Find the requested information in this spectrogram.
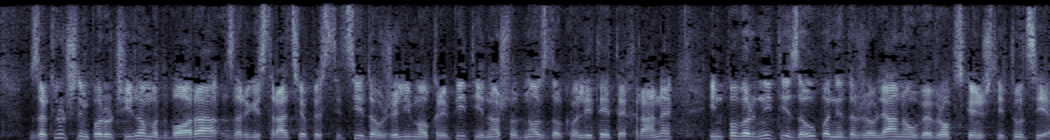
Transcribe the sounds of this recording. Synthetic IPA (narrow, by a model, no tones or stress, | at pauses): zakljuːt͡ʃnimpɔɾɔt͡ʃiːlɔmɔd̪bɔːɾazaɾɛɡist̪ɾaːt̪sijɔpɛst̪it̪sid̪ɔwʒɛliːmɔːkɾɛpiːt̪inaʃɔd̪nɔːsd̪ɔkʋalit̪eːt̪ɛxɾaːnɛ | inpɔʋəɾniːt̪izauːpanjɛd̪əɾʒawljaːnɔwɛwɾoːpskɛinʃt̪it̪uːt̪sijɛ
